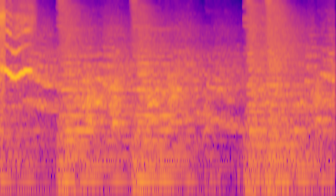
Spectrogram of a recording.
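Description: Hunting dogs bark and whimper as riders whistle them up for a chase on horseback. A few loud, yelping bursts come with brief gaps between them and fill the whole stretch.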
